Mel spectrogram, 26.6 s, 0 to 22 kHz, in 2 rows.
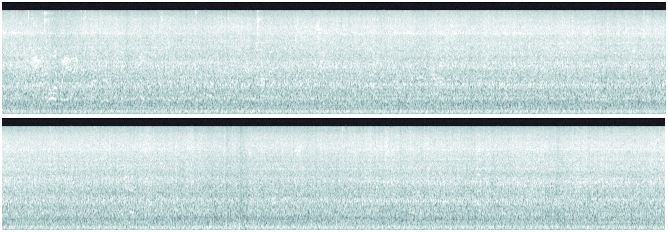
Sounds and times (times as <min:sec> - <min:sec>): Traffic noise, roadway noise: 0:00.0 - 0:26.5.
